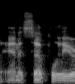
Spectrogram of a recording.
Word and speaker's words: anencephaly: Our first child died of a condition called anencephaly, or some pronounce it anencephaly.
